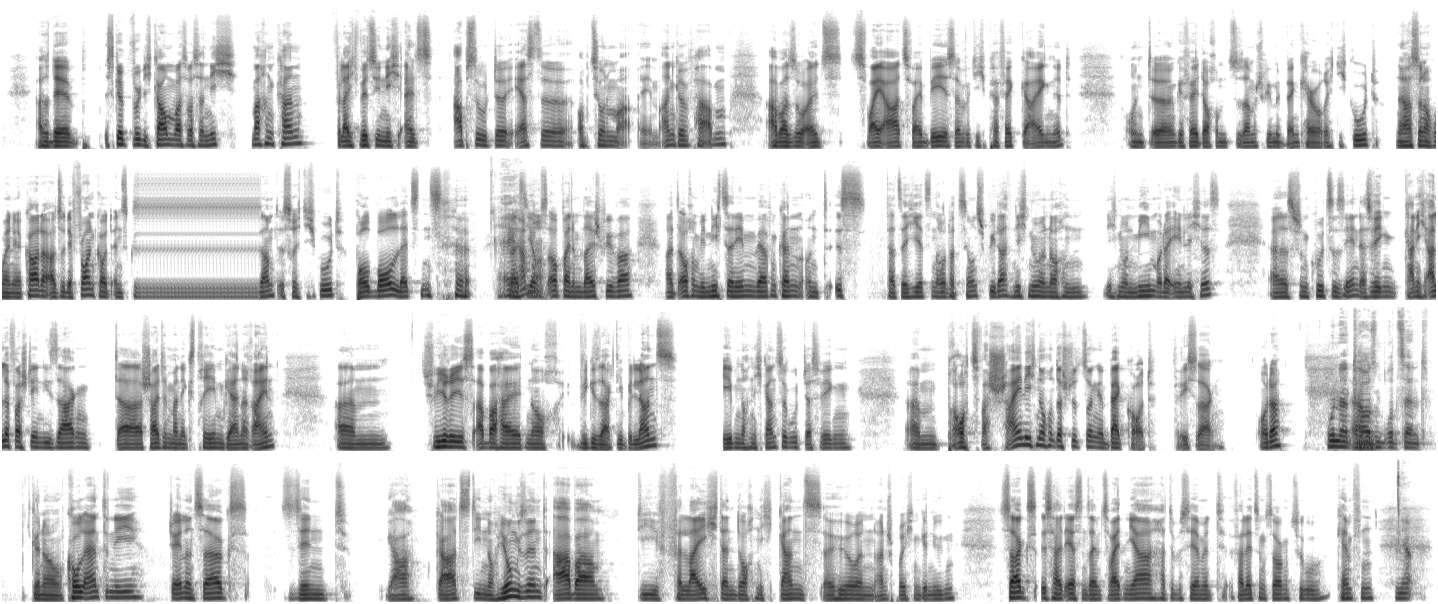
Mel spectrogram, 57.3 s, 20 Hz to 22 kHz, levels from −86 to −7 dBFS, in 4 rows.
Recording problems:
audio freezing; at 16 s for 1 s

